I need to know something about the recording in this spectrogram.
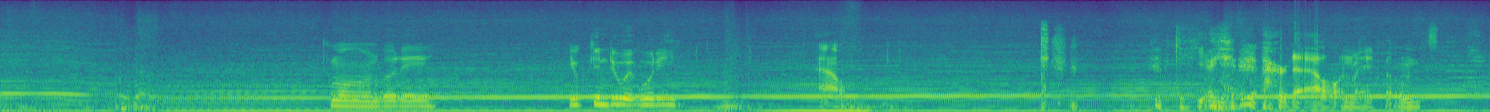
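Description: A car engine roars steadily at high speed.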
